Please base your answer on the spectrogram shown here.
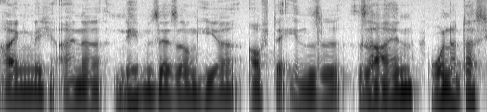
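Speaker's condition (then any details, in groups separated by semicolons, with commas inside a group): No condition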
